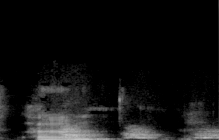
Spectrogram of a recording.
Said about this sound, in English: That's my wife has just come back. She's been to her mother's down in Hereford, and the dogs have gone crackers because they've seen the car coming in. I'm sorry about that. They'll shut up in a minute.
